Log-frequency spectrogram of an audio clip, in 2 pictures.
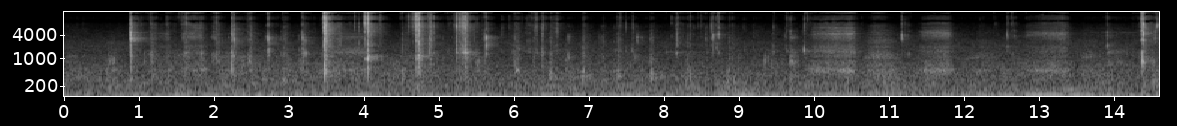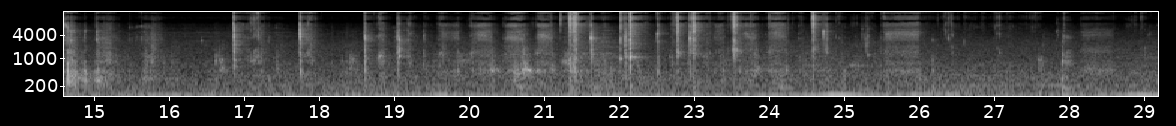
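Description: Close-miked chewing of pani puri: crisp hollow puri shells cracking and crunching between the teeth, with sharp crunches coming in clusters.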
